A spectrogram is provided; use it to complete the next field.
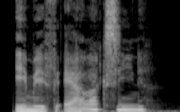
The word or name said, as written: mfr-vaccine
